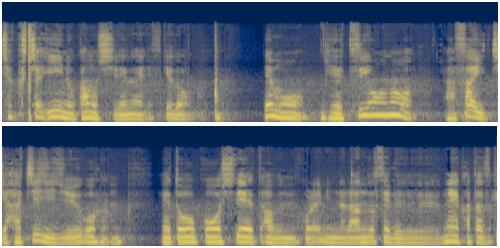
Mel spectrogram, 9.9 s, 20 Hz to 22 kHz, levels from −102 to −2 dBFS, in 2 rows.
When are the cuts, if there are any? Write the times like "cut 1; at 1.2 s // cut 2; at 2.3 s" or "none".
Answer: none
